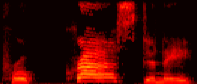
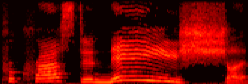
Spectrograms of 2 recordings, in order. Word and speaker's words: procrastination: be difficult to pronounce some mistakes that I've heard would be saying something procrastinating not quite its procrastination so remember the stressed syllable is the second-to-last nae shun and that tion makes us shun sound procrastination means waiting until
